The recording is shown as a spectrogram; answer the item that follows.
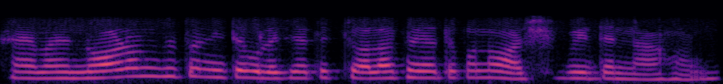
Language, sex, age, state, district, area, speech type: Bengali, female, 60+, West Bengal, Nadia, urban, conversation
